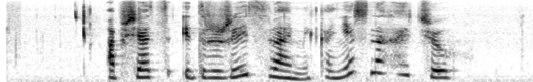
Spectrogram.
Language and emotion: Russian, positive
